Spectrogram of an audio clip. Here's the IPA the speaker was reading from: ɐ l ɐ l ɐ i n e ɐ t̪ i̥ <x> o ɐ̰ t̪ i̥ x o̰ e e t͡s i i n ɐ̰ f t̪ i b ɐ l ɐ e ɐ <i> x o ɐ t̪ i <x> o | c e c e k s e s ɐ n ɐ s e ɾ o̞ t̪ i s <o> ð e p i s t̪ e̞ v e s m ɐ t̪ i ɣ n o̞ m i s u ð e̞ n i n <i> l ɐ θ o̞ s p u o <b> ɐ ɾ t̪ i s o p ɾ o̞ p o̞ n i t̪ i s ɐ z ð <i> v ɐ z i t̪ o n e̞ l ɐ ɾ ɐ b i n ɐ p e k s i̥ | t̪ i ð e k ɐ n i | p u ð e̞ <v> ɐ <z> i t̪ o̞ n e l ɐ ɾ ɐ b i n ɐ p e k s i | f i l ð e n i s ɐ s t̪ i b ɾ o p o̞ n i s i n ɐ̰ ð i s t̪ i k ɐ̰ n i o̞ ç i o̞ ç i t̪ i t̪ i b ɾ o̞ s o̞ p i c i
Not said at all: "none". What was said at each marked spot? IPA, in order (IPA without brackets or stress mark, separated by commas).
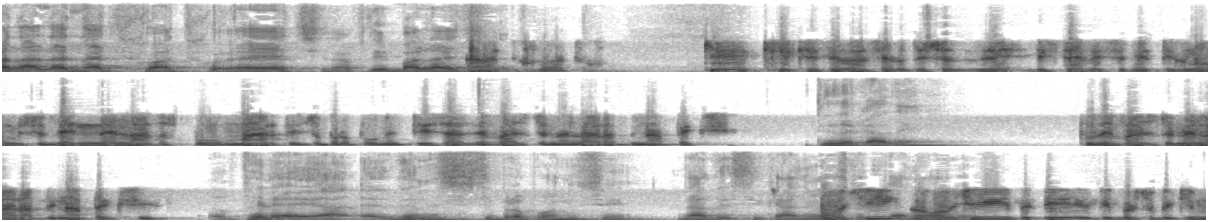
x, i, x, o, e, m, e, v, z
